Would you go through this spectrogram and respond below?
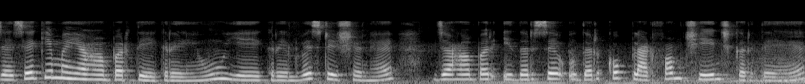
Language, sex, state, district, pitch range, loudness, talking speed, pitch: Hindi, female, Bihar, Kishanganj, 195-245 Hz, -16 LUFS, 170 wpm, 225 Hz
